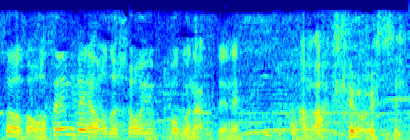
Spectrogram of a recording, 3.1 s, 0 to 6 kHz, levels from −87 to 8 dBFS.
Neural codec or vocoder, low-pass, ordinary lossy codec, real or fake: vocoder, 22.05 kHz, 80 mel bands, Vocos; 5.4 kHz; AAC, 24 kbps; fake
